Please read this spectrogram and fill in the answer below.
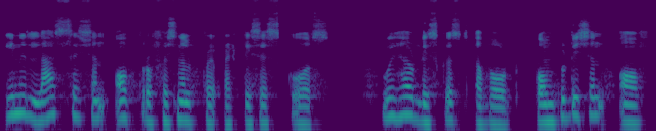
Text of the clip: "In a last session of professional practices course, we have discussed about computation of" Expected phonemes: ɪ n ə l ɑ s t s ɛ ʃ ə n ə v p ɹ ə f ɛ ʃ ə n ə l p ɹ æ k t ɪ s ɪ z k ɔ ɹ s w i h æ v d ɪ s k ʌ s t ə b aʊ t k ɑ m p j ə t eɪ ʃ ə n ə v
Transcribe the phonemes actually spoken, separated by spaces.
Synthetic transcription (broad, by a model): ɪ n ə l ɑ s t s ɛ ʃ ə n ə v p ɹ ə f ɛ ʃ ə n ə l p ɹ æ k t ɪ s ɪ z k ɔ ɹ s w i h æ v d ɪ s k ʌ s t ə b aʊ t k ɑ m p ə t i ʃ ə n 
